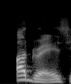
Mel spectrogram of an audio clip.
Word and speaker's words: Padres: Because Padres, you had to learn how to trill your R's. Did I say that correctly? – Yeah, I roll them.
